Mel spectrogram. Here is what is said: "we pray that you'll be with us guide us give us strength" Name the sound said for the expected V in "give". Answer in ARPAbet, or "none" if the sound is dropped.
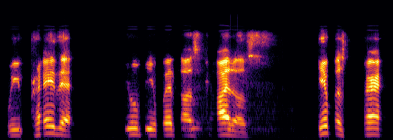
V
